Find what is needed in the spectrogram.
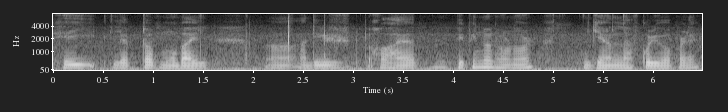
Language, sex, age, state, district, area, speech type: Assamese, male, 60+, Assam, Darrang, rural, spontaneous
